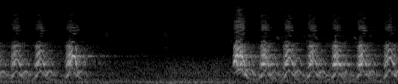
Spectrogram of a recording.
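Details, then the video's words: Dog heard in a bout of nuisance barking: three quick sharp barks, a short lull, then a faster run of about seven evenly spaced barks. "Nuisance barking again."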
